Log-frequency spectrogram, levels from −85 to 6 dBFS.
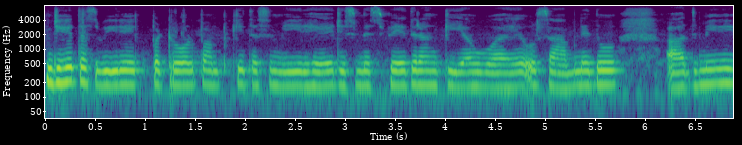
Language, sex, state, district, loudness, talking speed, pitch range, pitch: Hindi, female, Haryana, Charkhi Dadri, -17 LUFS, 155 wpm, 170-180 Hz, 175 Hz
